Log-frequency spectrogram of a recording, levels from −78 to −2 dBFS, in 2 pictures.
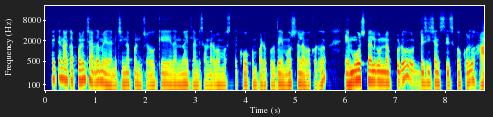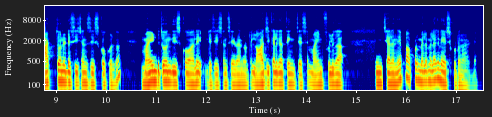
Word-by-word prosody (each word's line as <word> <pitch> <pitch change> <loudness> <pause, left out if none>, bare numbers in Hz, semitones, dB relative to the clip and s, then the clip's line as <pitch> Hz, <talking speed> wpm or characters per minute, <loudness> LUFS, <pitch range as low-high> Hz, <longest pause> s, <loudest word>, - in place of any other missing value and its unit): అయితే 145 +3 0
నాకు 140 -2 +2
అప్పటినుంచి 140 +3 +1
అర్థం 125 +2 +1
అయ్యేదండి. 95 -3 -1
చిన్నప్పటినుంచి 105 -3 -4
ఓకే! 100 +2 -5
ఏదన్నా 100 +1 -2
ఇట్లాంటి 100 -1 -7
సందర్భం 95 +1 -4
వస్తే 95 +4 -15
కోపం 105 -1 -2
పడకూడదు, 95 +1 -4
ఎమోషనల్ 105 +2 0
అవ్వకూడదు. 95 -1 -3 0.5
ఎమోషనల్‌గున్నప్పుడు 125 -1 +4 0.3
డెసిషన్స్ 110 0 -1
తీసుకోకూడదు. 110 +4 -1
హార్ట్‌తోని 125 +4 +4
డెసిషన్స్ 115 -1 -2
తీసుకోకూడదు. 100 -1 -4 0.6
మైండ్‌తోని 125 +1 +5
దీసుకోవాలి. 110 0 +1 0.2
డెసిషన్స్ 105 0 -5
ఏదైనా 100 0 -1
ఉంటే, 105 +5 -9
లాజికల్‌గా 110 +2 +2
థింక్ 105 -2 -1
చేసి 100 +4 -4
మైండ్‌ఫుల్‌గా 105 +1 0 0.8
ఉంచాలని 110 0 +2
చెప్పి 145 +4 0
అప్పుడు 140 +1 -2
మెల్లమెల్లగా 130 +3 +2
నేర్చుకుంటున్నానండి. 90 -6 -4
110 Hz, 120 wpm, -23 LUFS, 100-120 Hz, 0.8 s, మైండ్‌తోని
